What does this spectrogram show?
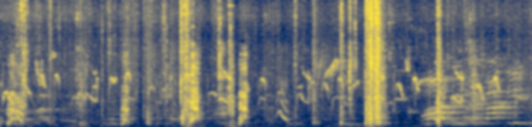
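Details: Several short, high, slurred chirps from black francolin chicks, ending in a stacked, quavering peep, interrupted by bursts of sharp scraping and tapping.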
